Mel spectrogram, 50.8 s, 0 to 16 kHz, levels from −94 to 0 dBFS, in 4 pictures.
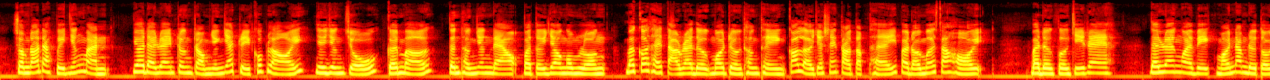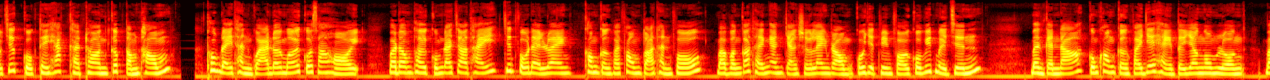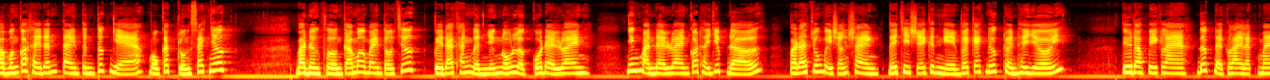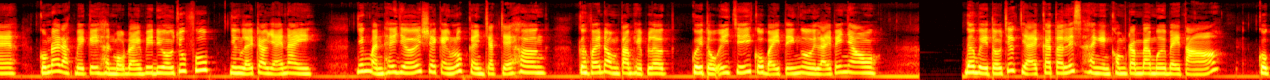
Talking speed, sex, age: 290 wpm, female, 20-39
